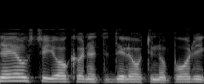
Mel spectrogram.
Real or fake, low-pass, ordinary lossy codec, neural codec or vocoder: real; 5.4 kHz; AAC, 48 kbps; none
